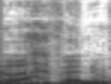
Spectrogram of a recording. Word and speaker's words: Lavin: So here is TJ Lavin. I am saying that right, right? – Yeah. – Lavin.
